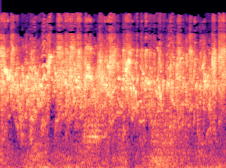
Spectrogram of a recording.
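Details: A flock of canaries splashing in water in summer, singing a dense, bright mix of chirps and short whistled notes that overlap without pause.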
